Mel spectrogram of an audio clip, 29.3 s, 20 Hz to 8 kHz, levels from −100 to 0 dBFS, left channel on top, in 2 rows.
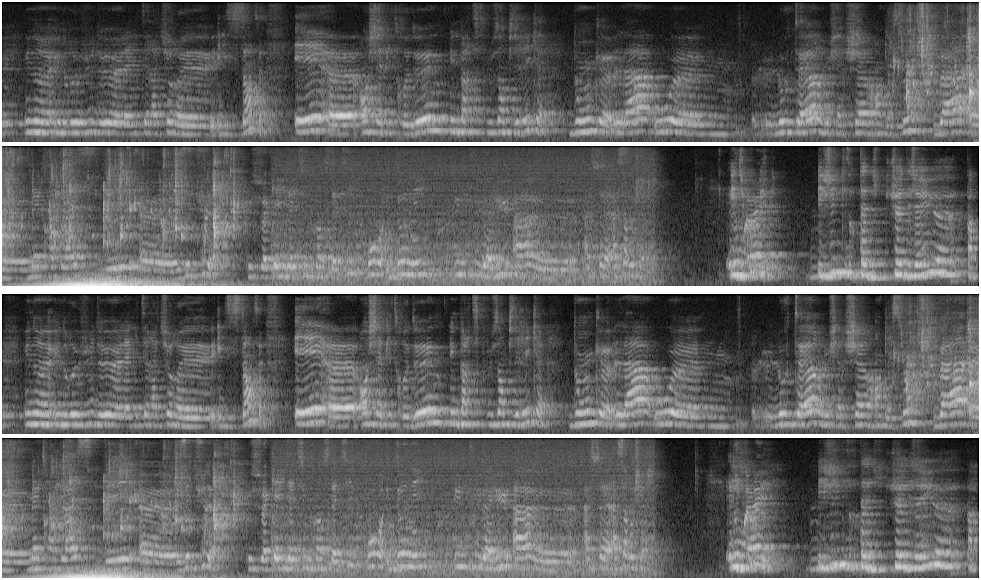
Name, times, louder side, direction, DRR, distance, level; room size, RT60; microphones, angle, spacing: voice 1, 0.0-18.1 18.3-24.4 25.3-26.2 26.7-26.9, right 2 dB, 45° right, 3.1 m, -27 dB
sound 1, 13.3-18.3, left 3 dB, 25° left, 2.8 m, -29 dB
sound 2, 15.1-17.7, left 3 dB, 50° left, 0.4 m, -14 dB
sound 3, 18.7-24.5, right 1 dB, 15° right, 1.7 m, -37 dB
voice 2, 25.6-26.2 26.9-29.2, equal, 65° left, 4.6 m, -23 dB
23.0 x 21.5 x 2.8 m
head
